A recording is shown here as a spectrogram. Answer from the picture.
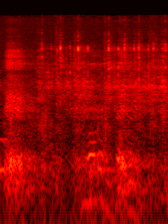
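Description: Faint, distant men's voices calling out across the range, with no gunfire or impacts.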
